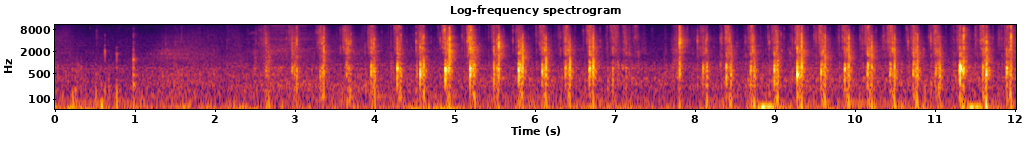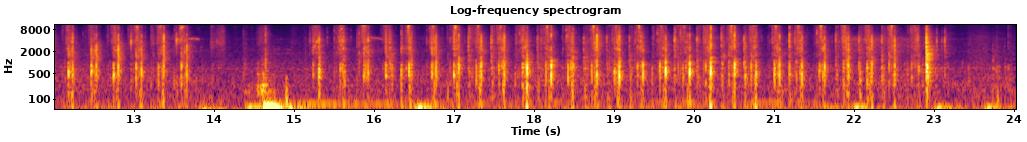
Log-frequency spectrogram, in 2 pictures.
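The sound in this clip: Tarot cards are shuffled and drawn in a fast, even run of soft flicks and riffles that continues for most of the time with a short break early on. The sound stays faint and steady.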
